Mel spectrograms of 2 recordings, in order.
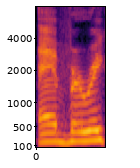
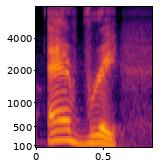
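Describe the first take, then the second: First: The word is said with three syllables. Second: The word is said with two syllables. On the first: "Ele não fala every com três sílabas" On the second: "Como se fosse duas sílabas só"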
